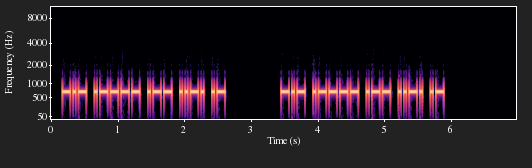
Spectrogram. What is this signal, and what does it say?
Morse code, heard as a keyed tone, about 30 wpm, 700 Hz. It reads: K1WFA K1WFA
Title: USA Call Signs - 5 Characters - Repeated 2x - 30wpm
